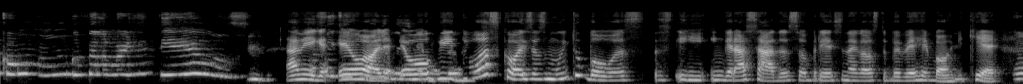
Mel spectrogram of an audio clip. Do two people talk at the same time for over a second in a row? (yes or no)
yes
